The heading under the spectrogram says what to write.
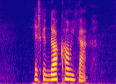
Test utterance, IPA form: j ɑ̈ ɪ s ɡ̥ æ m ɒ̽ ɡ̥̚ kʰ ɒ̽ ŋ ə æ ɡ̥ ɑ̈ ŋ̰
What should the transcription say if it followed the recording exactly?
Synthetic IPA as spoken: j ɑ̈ ɪ s ɡ̥ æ n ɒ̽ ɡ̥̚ kʰ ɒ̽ m ə i ɡ̥ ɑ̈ ŋ̰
